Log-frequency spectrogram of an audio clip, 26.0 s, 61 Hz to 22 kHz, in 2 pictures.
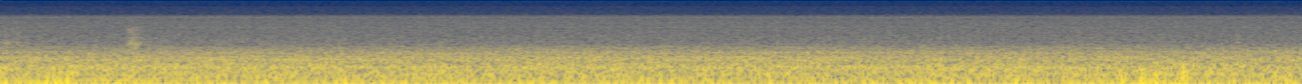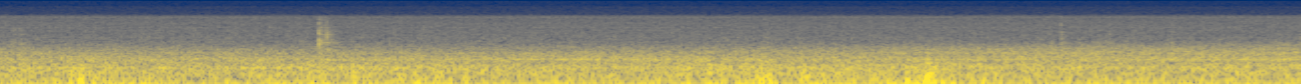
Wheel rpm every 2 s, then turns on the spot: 0, 0, 0, 0, 0, 0, 0, 0, 0, 0, 0, 0, 0.
none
